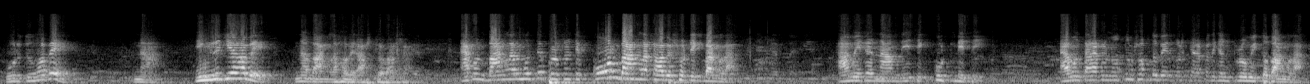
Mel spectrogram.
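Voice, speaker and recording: Man lecturing from afar, high bright voice. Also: big pitch swings, fairly quick, pauses often, distant mic, a little hiss or hum, poor audio. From Bangladesh. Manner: argumentative, with pointed rhetorical questions. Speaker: teacher giving a public speech. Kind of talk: formal public lecture.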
